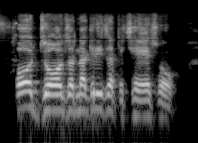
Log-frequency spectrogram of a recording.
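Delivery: put-on, fake Irish accent. Answering a request to do an irish accent: put-on irish accent. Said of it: "Give me your Irish accent".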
